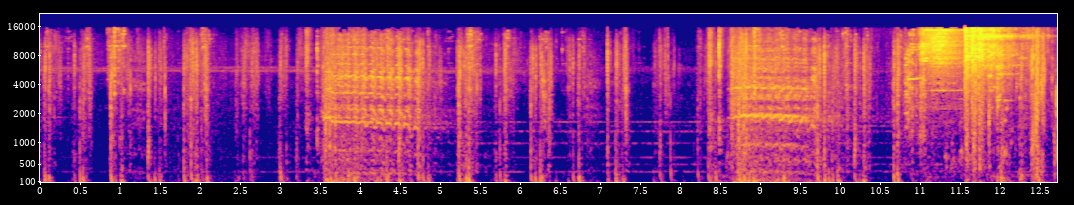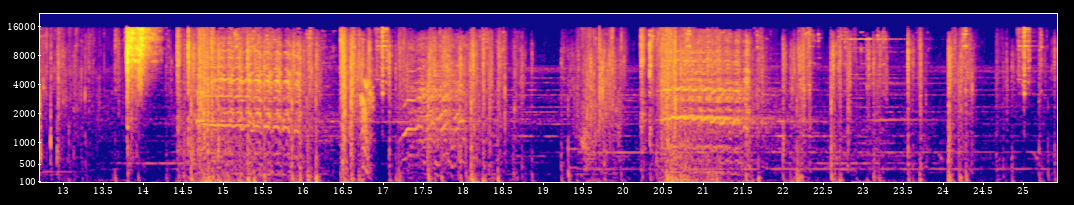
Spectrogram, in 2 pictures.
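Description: Horse hooves clip-clop at a steady gallop in Diablo 4, with repeated neighs and whinnies over a busy game soundscape, loud and continuous across the whole stretch with no talk.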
